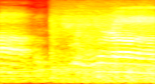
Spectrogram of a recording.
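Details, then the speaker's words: Newborn boy's first cry just after birth, after heart rate kept dropping during labor: brief, high, strong wail with music behind it; a normal healthy first cry. "he then he just started screaming and it was great cuz it was great to actually hear his little cry just that's all I wanted to"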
